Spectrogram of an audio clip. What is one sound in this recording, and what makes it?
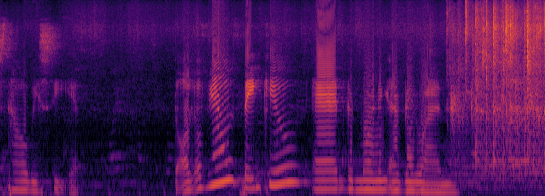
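A middle-aged woman speaks cheerfully through a microphone.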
